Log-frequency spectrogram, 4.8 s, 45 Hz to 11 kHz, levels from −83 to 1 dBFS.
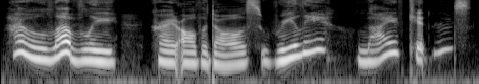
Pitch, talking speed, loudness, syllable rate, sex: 250 Hz, 115 wpm, -19 LUFS, 3.6 syllables/s, female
